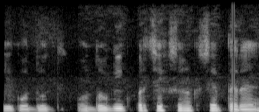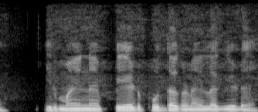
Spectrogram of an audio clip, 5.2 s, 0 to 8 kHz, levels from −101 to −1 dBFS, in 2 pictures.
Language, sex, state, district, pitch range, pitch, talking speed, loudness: Rajasthani, male, Rajasthan, Nagaur, 110-130 Hz, 125 Hz, 175 wpm, -23 LUFS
